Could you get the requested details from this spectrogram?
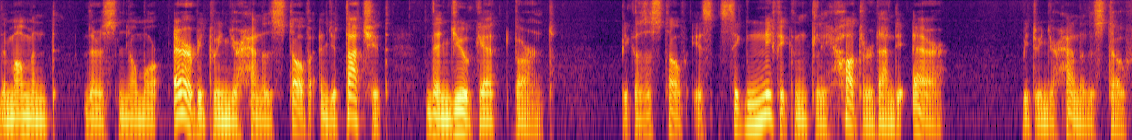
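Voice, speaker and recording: At a moderate pace, a man with a very deep, low voice, vocal fry and a non-native accent speaks with ordinary pitch variation in a dry, close sound with no echo. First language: not English. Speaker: tech YouTuber. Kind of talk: tutorial.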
